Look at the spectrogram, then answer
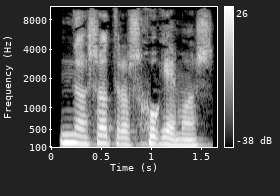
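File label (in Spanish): "juguemos", español; imperativo afirmativo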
